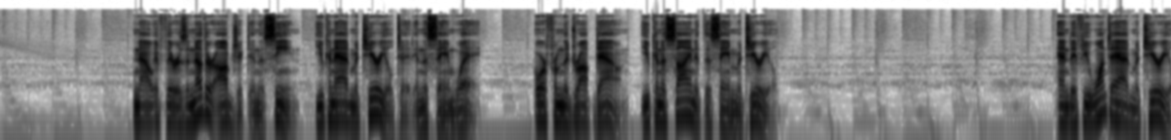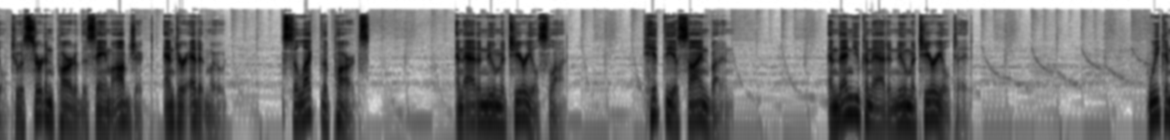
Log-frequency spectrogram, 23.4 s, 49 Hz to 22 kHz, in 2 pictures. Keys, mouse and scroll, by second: 1.1 shift+right click, 1.4 shift+a, 2.0 s, 3.8-4.1 scroll down 3, 6.0 click, 10.4 x, 12.3 click, 13.0 Tab, 13.2 scroll up 2, 14.4 click, 14.6 shift+click, 14.7 shift+click, 14.8 shift+click, 16.7 click, 19.4 click, 20.4 Tab, 21.7 click, 21.9-22.9 scroll up 2, 23.1 scroll down 2.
